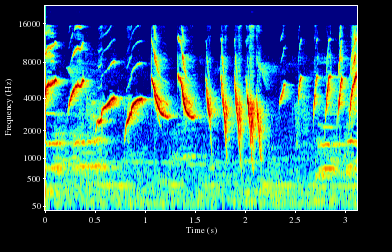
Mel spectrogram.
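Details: Long-tailed shrike in lively song, meant to stir other shrikes to sing: varied whistled notes curving up and down, followed by a rapid cascade of sharp descending slurs and thin high chips.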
